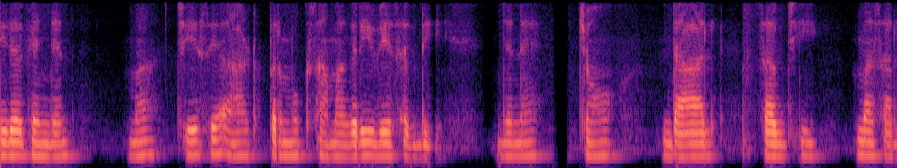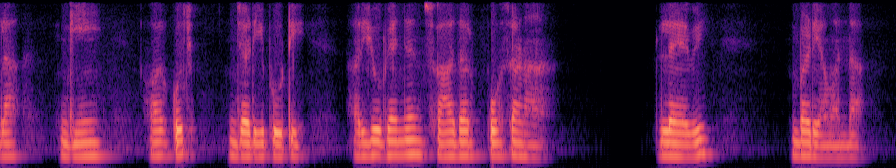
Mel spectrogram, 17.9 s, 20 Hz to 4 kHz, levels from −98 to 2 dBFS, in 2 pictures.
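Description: Speech, band-limited with nothing above 4 kHz, which fits a G.711 mu-law call path at 64 kbps, shows three kinds of jitter buffer fault. Repeated stalls (stutter) occur from 3.64 to 4.37 s and from 4.86 to 5.69 s. Packets arrived late, so the buffer kept running dry and the receiver stretched the last sound to fill each gap, up to 67 ms and then 146 ms. Roughly a fifth to a quarter of each span is concealed, giving a dragging, stuttering delivery with nothing actually lost. Jitter buffer slow-down follows at 6.65 to 7.08 s and 7.68 to 8.14 s. Here the receiver rebuilt its reserve by repeating single pitch periods, adding about 49 and 48 ms, so the speech runs at 90 and 91 percent speed with pitch unchanged and sounds drawn out. Jitter buffer speed-up from 10.50 to 12.95 s does the reverse. With excess audio queued, the receiver trimmed pitch-period-sized pieces, removing roughly a fifth of a second in total, so the speech plays at 108 percent speed at normal pitch and sounds hurried.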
